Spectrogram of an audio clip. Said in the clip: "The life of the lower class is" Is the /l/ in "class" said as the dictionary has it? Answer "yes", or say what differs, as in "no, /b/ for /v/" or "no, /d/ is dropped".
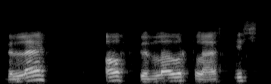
yes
